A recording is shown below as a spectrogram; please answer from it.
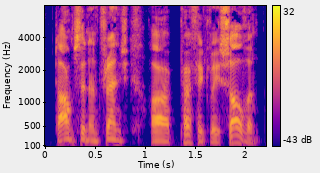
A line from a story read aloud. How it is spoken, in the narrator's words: replied Danglars, with an almost mocking smile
